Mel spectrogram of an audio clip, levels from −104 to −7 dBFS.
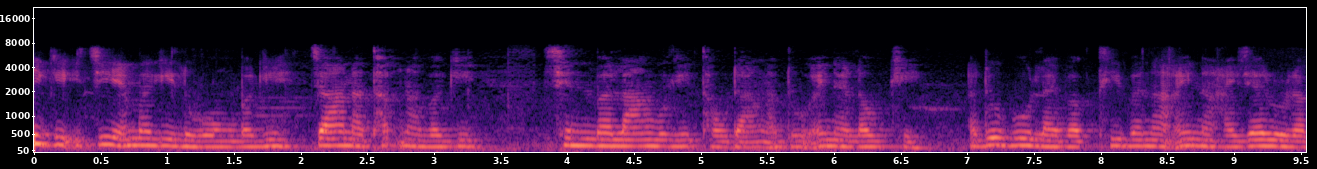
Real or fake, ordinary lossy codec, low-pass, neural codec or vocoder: real; Opus, 24 kbps; 7.2 kHz; none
